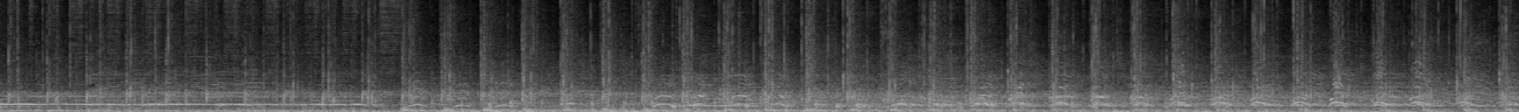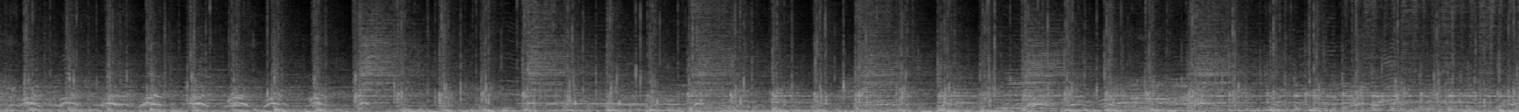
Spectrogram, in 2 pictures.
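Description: Live qawwali music: singing over harmonium and tabla, opening on a long held note and moving into fast ornamented runs, with a crowd cheering and shouting along.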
